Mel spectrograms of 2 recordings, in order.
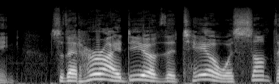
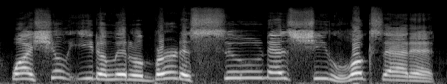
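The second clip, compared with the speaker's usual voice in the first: put-on higher, eager little girl; 6 semitones higher than usual. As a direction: bubble over about her pet cat. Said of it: "Alice replied eagerly".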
